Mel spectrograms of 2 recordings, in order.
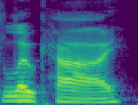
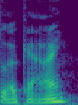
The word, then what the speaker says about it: Loci: So first thing, it's Loki. I used to go around in the circles, but it's Loki.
